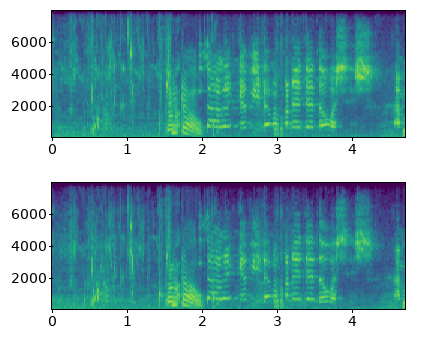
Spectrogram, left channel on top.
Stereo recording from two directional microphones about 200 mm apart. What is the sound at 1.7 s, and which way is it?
Speech, 15° right (ahead or behind).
